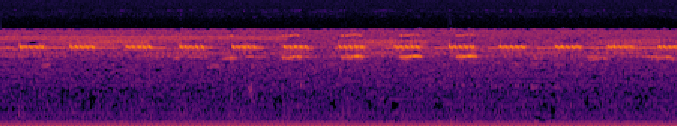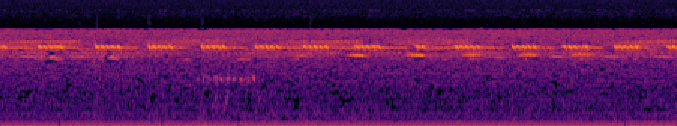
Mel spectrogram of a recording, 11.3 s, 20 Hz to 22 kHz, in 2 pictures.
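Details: Eastern Botswana wilderness at 02:30, 21 May 16: a cricket keeps up a high, metronome-like chirp about three times each second, a faint second chirping voice beneath it, and a low continuous hum.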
